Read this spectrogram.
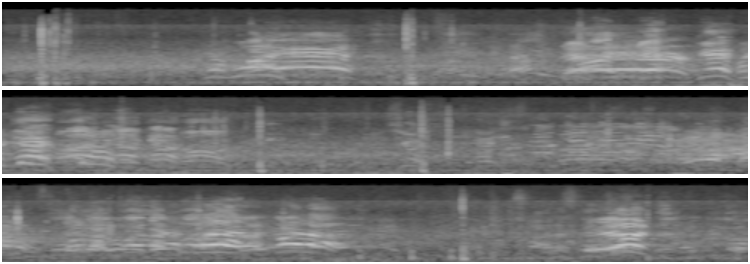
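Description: Young men shout across an open field.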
